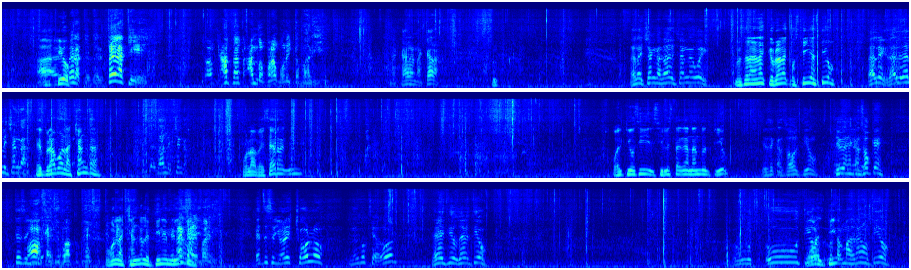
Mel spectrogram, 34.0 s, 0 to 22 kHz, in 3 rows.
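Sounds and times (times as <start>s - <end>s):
footwork scuffs on dirt: 0.0s - 25.6s, 27.3s - 34.0s
low background noise: 0.0s - 34.0s.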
